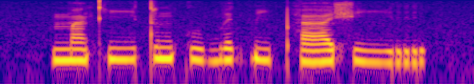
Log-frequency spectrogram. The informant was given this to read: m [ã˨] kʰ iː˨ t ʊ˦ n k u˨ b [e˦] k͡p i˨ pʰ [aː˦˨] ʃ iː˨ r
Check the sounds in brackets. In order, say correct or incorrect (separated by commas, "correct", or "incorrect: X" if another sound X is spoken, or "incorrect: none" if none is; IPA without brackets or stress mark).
correct, incorrect: ɛ˦, incorrect: aː˨˦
